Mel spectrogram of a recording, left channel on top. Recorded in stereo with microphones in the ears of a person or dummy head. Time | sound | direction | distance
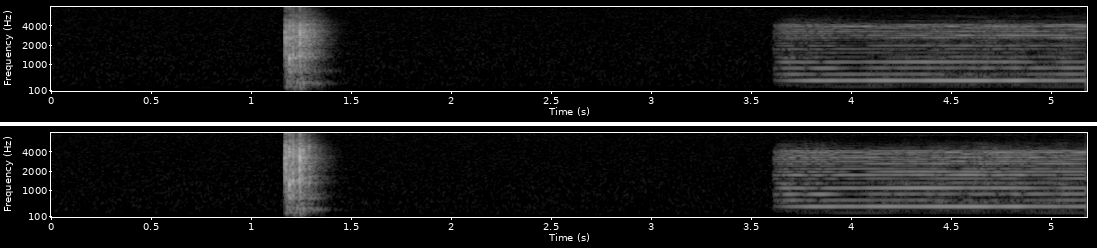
1.2 | a camera shutter | 25° right (ahead or behind) | 0.6 m
3.6 | a violin | 80° right | 1.7 m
